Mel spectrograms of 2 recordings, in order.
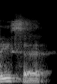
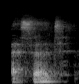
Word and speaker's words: ESET: about the company now eset as you can see on the screen it's not pronounced asset uh or e-s-e-t but some people will spell that out it's actually e-set and it translates into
